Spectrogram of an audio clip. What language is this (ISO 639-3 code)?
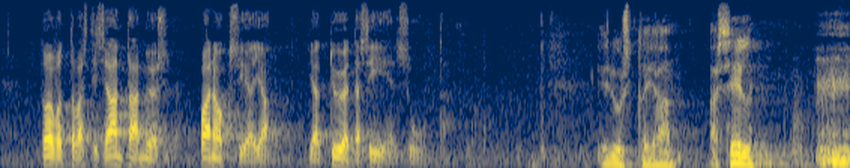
fin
